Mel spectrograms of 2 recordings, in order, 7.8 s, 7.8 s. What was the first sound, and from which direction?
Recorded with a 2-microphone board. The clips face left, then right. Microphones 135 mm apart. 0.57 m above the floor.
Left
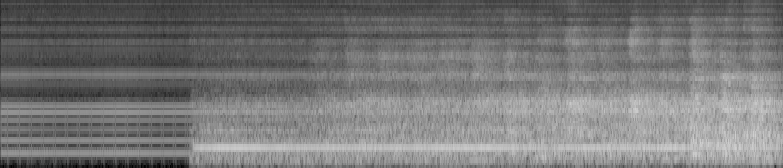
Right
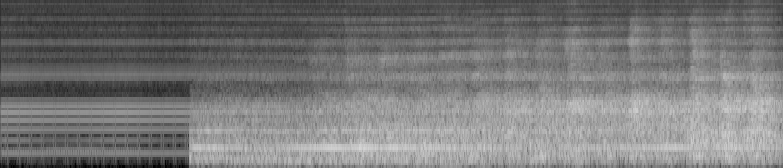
Running footsteps, 50° right (ahead or behind).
